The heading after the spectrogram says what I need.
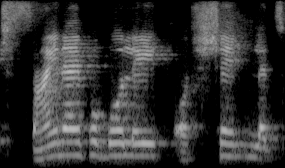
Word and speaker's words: sinh: this is sine hyperbolic this is sine hyperbolic let's call it as shin sinh okay you can call it a sign h sin hyperbolic or shin let's call it as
